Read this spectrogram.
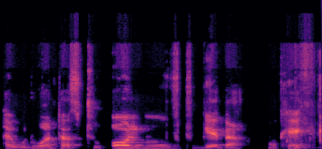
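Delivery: normal talking voice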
